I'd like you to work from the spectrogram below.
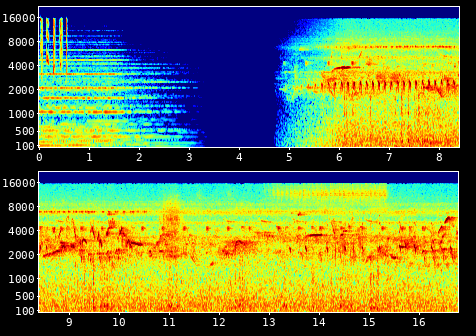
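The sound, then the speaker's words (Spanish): Birds trill and chirp in a dense jungle chorus in the mountains, high bright calls layered over a steady hiss of insects. The chorus rises after a brief fade to silence and continues without any talking. “Ansioso por la selva, Crispín percibe la humedad de las montañas, el trinar de las aves y el crepitar de los peces.”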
